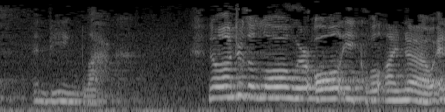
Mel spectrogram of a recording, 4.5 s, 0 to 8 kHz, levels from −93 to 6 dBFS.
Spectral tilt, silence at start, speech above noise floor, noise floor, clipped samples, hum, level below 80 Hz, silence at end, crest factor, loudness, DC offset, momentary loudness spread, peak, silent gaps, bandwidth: -6.5 dB/octave; 0 s; 22 dB; -52 dBFS; under 0.1%; none; -58 dBFS; 0 s; 14 dB; -31 LUFS; under 0.1%; 17 LU; -18 dBFS; none; 7.4 kHz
